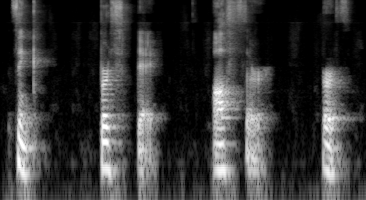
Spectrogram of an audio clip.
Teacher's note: in the unvoiced sound the th has no voice to accompany it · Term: unvoiced th sound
